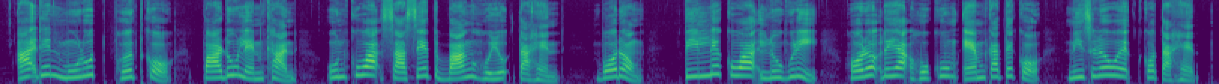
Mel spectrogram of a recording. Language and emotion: Santali, neutral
